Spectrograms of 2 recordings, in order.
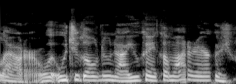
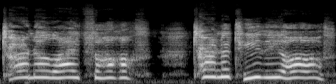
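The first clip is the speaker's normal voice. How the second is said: acted man screaming, higher; 9 semitones higher than usual. Retelling how a neighbor in the next room kept yelling: imitating a man screaming. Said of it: "he kept screaming and yelling".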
